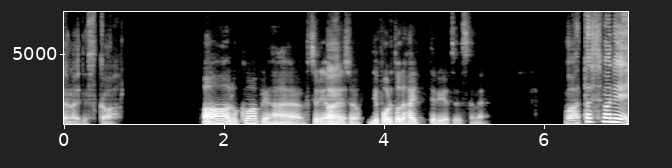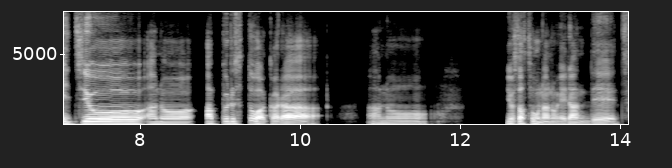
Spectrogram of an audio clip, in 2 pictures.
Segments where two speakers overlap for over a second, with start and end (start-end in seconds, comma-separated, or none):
none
